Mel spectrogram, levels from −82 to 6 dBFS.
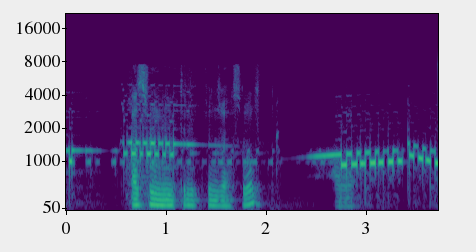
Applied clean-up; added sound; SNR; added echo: neural mask model RNNoise.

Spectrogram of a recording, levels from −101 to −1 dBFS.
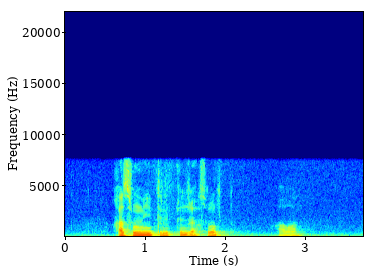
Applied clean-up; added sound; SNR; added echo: none; none; none; none.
